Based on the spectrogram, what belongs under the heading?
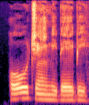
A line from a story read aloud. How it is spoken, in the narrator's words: she sighed, her breath teasing his ear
